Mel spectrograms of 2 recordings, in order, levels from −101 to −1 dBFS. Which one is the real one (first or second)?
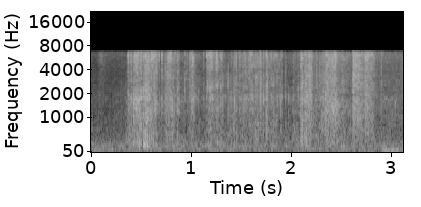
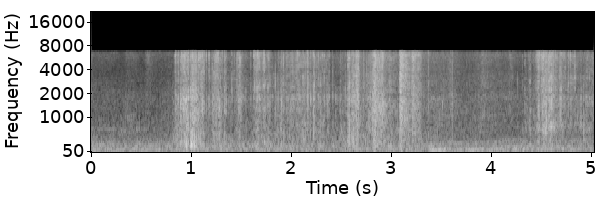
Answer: second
